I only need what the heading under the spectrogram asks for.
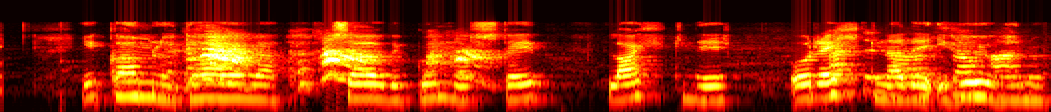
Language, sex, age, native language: Icelandic, female, 11, German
